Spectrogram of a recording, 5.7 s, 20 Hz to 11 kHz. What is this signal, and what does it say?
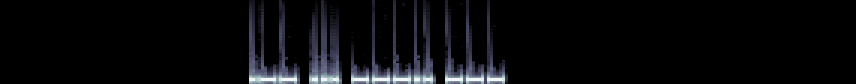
Morse code, heard as a keyed tone, about 36 wpm, 700 Hz. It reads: WS8O
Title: USA Call Signs - 4 Characters - Repeated 2x - 35wpm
